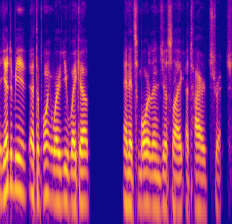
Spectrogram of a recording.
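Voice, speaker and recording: A man speaks in an ordinary speaking voice at a medium pitch, with ordinary pitch variation and a fairly quick pace, in a dry, close sound with no echo. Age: adult, ten years in same job. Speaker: vtuber streamer. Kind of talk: casual chat. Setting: voice chat stream.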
